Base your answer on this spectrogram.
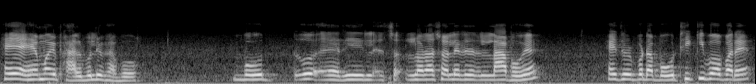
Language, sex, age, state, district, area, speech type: Assamese, female, 45-60, Assam, Nalbari, rural, spontaneous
